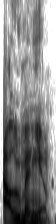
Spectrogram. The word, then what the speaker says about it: aluminium: It's a metal, so it's aluminium. But we screwed it up because one news reporter decided to call it aluminum. And then everybody started to pronounce it as aluminum.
